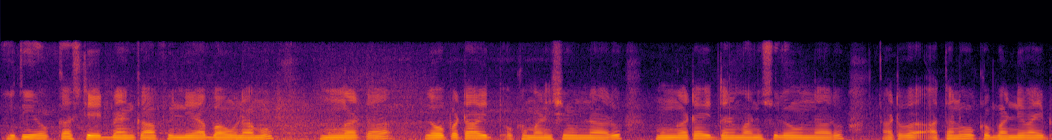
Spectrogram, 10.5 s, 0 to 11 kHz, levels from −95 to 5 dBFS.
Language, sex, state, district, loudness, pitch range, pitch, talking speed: Telugu, male, Andhra Pradesh, Guntur, -22 LUFS, 120-135 Hz, 125 Hz, 120 wpm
